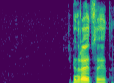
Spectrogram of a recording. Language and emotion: Russian, positive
